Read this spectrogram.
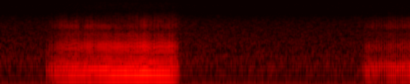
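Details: A low, fluttering snore on one breath, then the start of the next, from a sleeping orange tabby cat.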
